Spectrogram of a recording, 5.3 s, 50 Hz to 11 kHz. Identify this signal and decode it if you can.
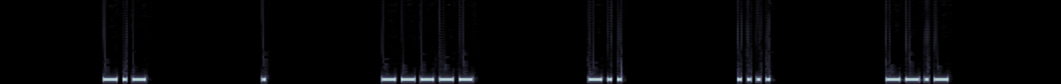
Morse code, heard as a keyed tone, about 50 wpm, spaced as for 14 wpm, 700 Hz. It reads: KE0DHQ
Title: USA Call Signs - 6 Characters - 8x Character Spacing - 50wpm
